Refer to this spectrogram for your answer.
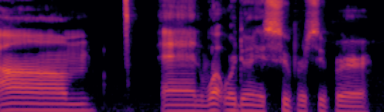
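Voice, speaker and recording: A man with a plain, everyday voice speaks at a medium pitch with ordinary pitch variation, in a very clean recording with a silent background. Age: 20s. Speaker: podcast host, designer. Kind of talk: casual interview chat.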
